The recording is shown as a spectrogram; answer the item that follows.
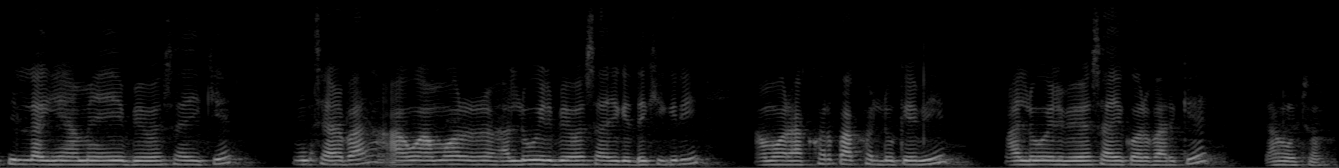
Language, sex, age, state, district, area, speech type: Odia, female, 45-60, Odisha, Balangir, urban, spontaneous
